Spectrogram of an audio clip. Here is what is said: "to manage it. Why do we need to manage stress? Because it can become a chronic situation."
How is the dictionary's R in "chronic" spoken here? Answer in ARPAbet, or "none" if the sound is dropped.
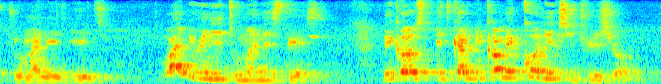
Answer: none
